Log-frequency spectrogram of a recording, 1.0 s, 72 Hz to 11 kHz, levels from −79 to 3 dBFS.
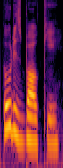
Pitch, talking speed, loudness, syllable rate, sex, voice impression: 180 Hz, 190 wpm, -15 LUFS, 4.4 syllables/s, female, feminine, slightly gender-neutral, slightly adult-like, slightly middle-aged, slightly thin, slightly relaxed, slightly weak, dark, hard, slightly clear, fluent, slightly cute, intellectual, slightly refreshing, slightly sincere, calm, slightly friendly, very unique, elegant, kind, modest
